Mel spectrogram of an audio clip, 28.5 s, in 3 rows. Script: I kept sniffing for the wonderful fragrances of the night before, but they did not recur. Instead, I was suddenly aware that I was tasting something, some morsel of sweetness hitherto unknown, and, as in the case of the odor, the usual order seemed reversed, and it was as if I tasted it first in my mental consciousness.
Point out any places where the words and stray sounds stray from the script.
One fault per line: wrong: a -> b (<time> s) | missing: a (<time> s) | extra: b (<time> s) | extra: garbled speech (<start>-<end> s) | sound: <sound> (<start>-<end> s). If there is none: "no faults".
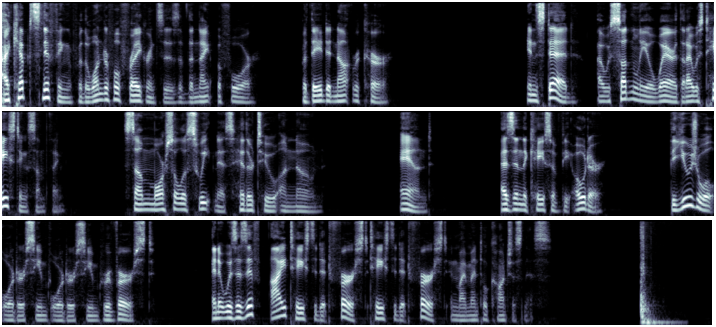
extra: order seemed (19.7 s)
extra: tasted it first (23.9 s)
sound: thud (27.5-28.2 s)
